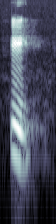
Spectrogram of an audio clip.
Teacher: front of the tongue is raised, it is almost half close, unrounded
